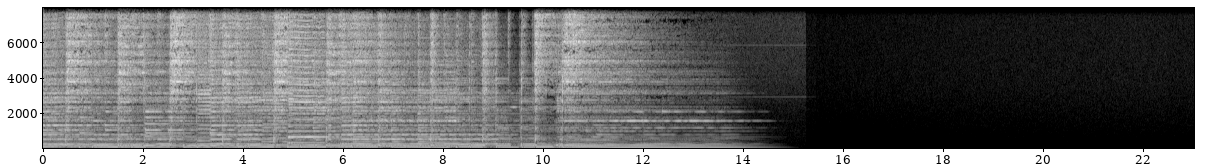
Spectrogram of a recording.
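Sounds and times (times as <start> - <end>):
piano: 0.0 - 14.8.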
